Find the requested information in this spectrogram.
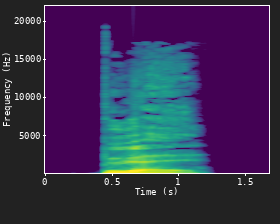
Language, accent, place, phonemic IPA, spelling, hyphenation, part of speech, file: German, Germany, Berlin, /ˈbyːəl/, Bühel, Bü‧hel, noun, De-Bühel.ogg
- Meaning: hill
